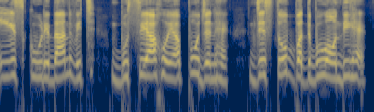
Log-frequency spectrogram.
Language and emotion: Punjabi, disgusted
